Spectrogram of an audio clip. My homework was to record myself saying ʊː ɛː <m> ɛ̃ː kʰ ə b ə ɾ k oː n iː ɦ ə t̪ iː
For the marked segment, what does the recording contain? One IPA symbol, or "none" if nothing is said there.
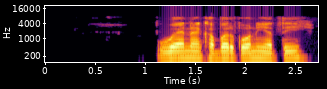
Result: n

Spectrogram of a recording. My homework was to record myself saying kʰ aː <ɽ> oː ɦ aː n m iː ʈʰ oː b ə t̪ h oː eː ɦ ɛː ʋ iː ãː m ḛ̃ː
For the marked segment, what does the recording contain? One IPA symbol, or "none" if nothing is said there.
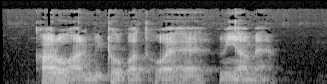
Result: ɾ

